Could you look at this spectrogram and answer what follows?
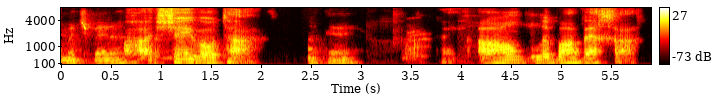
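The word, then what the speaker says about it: וַהֲשֵׁבֹתָ: Vahashavota. Right, much better. Vahashavota.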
